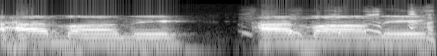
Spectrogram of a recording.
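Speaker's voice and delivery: slow, deep, dragging put-on voice. Recalling a favorite clip of a guy saying hi: imitating a deep voice. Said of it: "The guy with the deep voice".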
